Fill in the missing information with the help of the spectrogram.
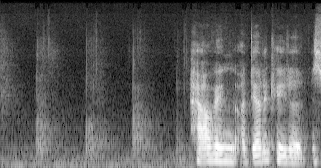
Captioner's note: footsteps echo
